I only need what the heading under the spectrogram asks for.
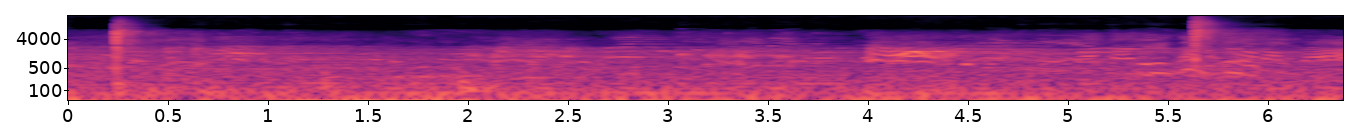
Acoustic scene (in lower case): park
